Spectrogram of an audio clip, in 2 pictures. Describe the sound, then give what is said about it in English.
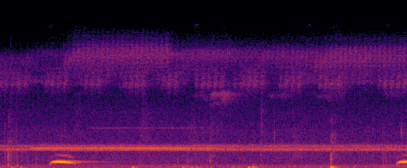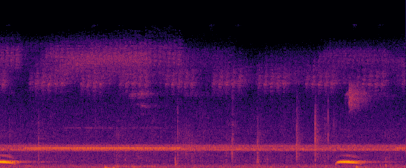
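A long-whiskered owlet, one of the smallest owls in the world, found in one small part of the Andes Mountains in Peru, gives three short, clear hoots spaced about three and a half seconds apart, each a quick slightly descending note, over a steady high insect drone at night. “The long-whiskered owlet does indeed have long, wispy feathers radiating outward from around its beak and its caramel-colored eyes.”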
